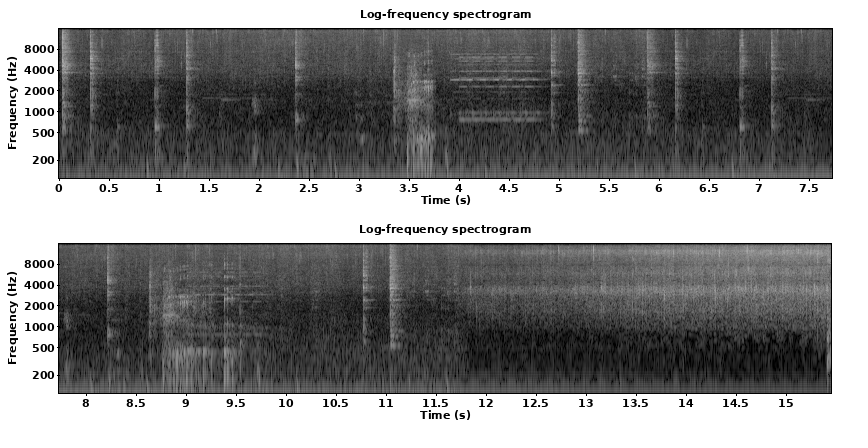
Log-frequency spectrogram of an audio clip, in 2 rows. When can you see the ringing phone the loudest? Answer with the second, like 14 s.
4 s.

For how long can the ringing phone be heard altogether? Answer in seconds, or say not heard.
2 s.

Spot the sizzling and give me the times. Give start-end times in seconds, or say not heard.
0.0-15.4.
